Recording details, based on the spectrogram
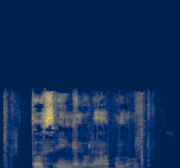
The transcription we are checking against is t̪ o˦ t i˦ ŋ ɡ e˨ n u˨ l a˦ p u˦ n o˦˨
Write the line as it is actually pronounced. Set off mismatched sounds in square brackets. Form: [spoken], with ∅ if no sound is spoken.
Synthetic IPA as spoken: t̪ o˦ [s] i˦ ŋ ɡ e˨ n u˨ l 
